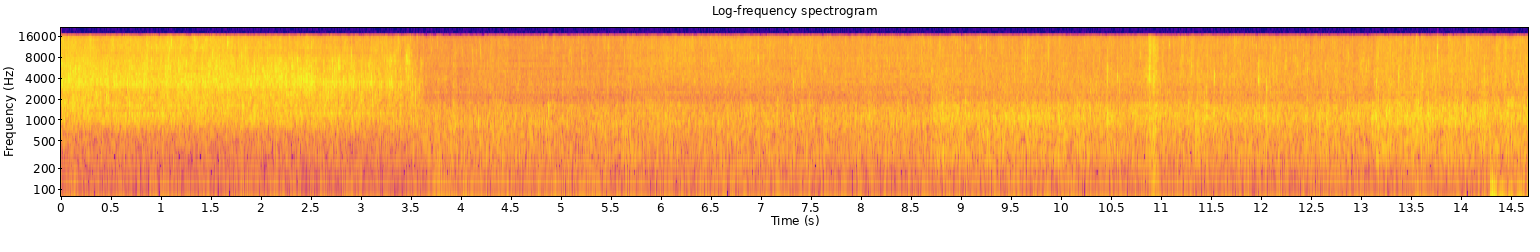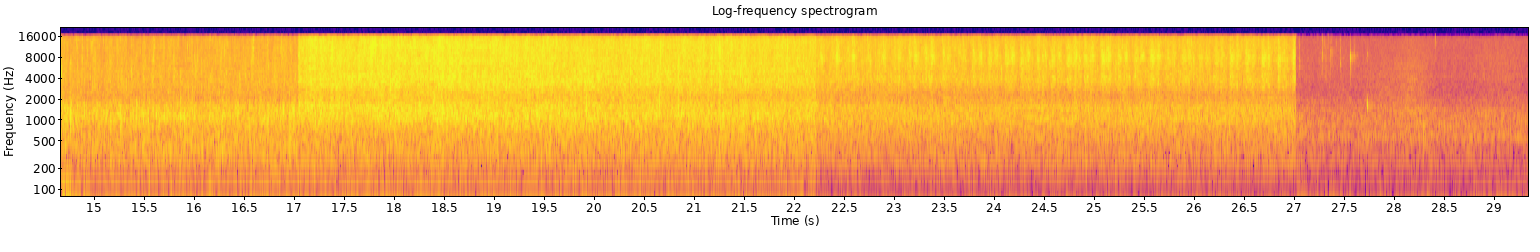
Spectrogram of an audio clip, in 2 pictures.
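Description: Chicken pieces and rice cakes in spicy sauce sizzling and bubbling in a cast-iron skillet. The sizzle steps louder and softer several times and drops away sharply near the end.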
